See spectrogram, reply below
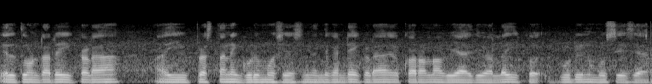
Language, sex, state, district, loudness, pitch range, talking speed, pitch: Telugu, male, Andhra Pradesh, Anantapur, -18 LUFS, 105-110 Hz, 110 wpm, 110 Hz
